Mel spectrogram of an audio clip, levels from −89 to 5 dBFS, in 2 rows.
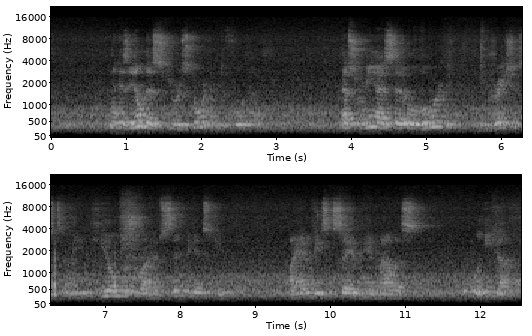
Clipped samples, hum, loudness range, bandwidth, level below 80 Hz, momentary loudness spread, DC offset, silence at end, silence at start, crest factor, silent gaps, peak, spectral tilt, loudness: under 0.1%; none; 3 LU; 16 kHz; under -90 dBFS; 15 LU; under 0.1%; 0 s; 0 s; 20 dB; none; -14 dBFS; -1 dB/octave; -33 LUFS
